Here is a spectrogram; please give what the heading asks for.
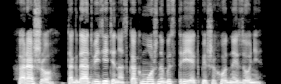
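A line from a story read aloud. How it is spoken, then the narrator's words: Shout. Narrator (Russian): крикнул Снейдер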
